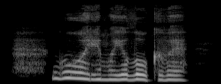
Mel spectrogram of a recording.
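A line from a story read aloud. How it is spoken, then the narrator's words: Sighing. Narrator (Russian): вздохнула я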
